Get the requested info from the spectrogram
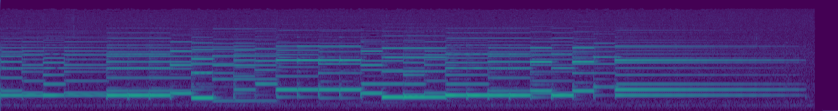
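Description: Tinny electronic chime melody from a Gemmy animated Easter bunnies on swing decoration, played by its built-in sound chip. The simple tune steps note by note, then ends on a long held note that fades away near the end.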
